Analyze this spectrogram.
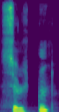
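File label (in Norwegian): "sulten", Norwegian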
